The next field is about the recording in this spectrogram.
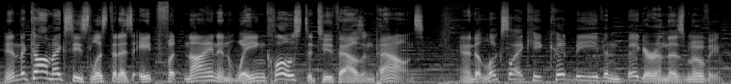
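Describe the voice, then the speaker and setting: A man narrates a scripted film breakdown at a middle pitch, with intonation that rises and falls dramatically. His delivery is emphatic yet conversational, like an online presenter. Faint music plays behind him. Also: huge pitch swings, normal speed. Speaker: video narrator.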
